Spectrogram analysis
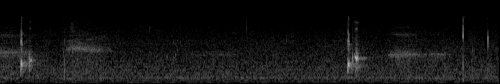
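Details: Three-day-old newborn: faint, sharp little hiccup clicks, about three in five seconds, over steady room hiss; infant hiccups.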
